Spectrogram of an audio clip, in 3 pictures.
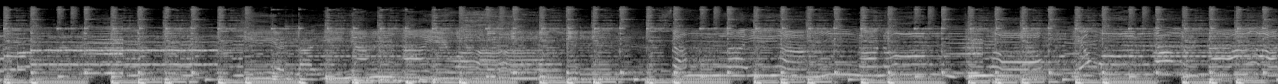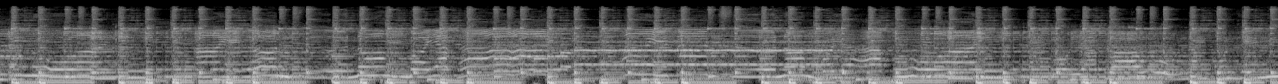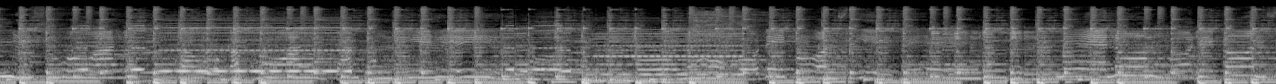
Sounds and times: Dance music: 0:00.0 - 0:38.3.

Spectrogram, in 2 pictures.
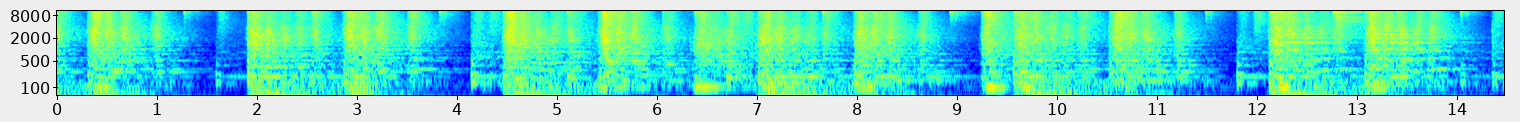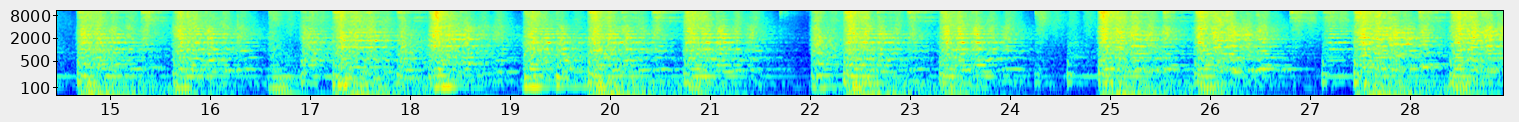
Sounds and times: Music: 0:00.0 - 0:28.9.

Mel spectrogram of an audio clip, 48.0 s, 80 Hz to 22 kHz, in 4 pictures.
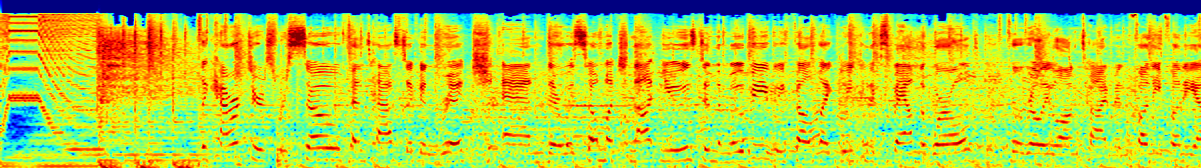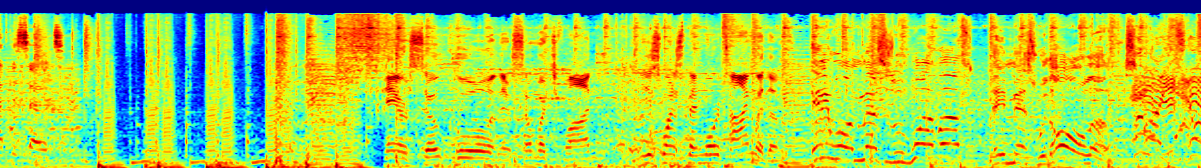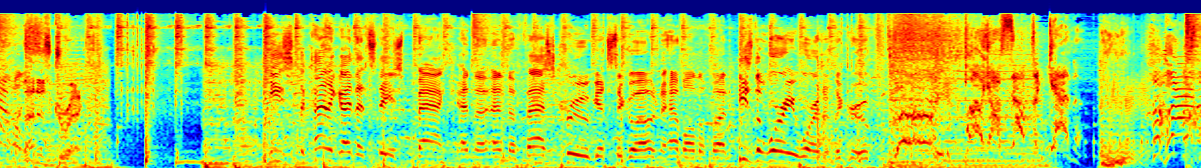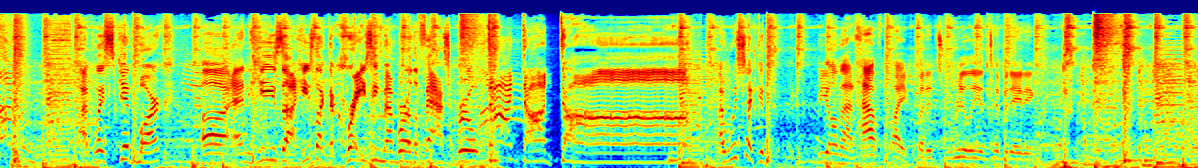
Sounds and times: Music: 0:00.0 - 0:41.2, 0:42.5 - 0:48.0.

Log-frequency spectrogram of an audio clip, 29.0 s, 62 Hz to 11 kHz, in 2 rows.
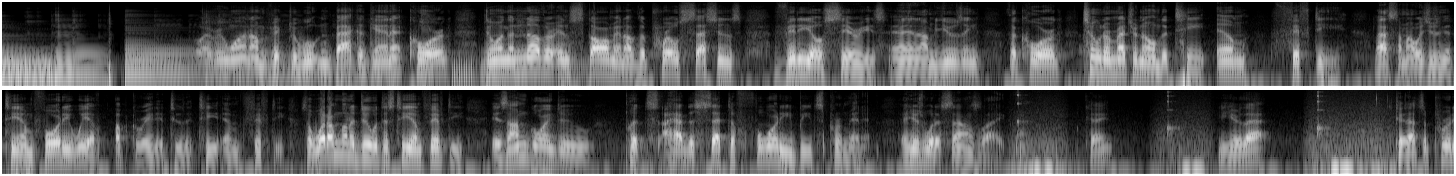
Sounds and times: Speech: 0:02.0 - 0:24.6, 0:25.4 - 0:25.7, 0:26.7 - 0:27.2, 0:28.4 - 0:29.0.

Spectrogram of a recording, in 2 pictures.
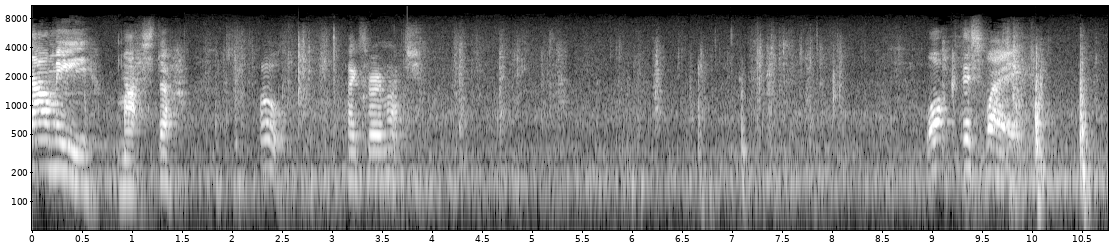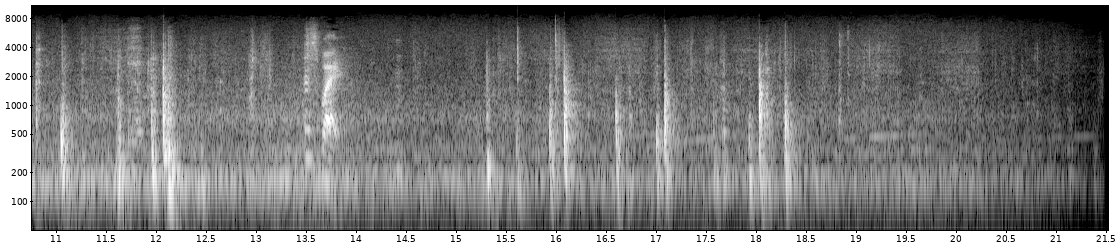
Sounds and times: Speech: 0:09.0 - 0:10.0, 0:13.5 - 0:14.0.

